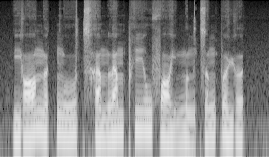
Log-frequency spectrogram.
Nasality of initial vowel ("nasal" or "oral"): oral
